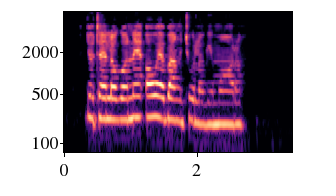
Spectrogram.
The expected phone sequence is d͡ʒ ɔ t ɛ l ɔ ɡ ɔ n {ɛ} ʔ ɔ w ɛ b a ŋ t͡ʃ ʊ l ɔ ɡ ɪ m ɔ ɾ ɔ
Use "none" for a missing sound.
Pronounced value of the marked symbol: ɛ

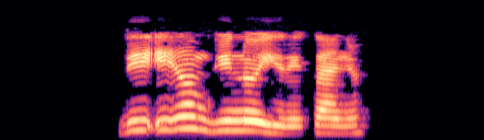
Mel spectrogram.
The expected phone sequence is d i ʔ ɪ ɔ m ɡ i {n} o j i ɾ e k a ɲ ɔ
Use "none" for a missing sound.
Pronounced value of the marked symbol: n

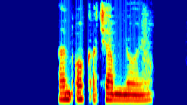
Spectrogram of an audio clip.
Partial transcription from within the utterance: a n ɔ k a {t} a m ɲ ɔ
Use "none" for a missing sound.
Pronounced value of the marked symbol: t͡ʃ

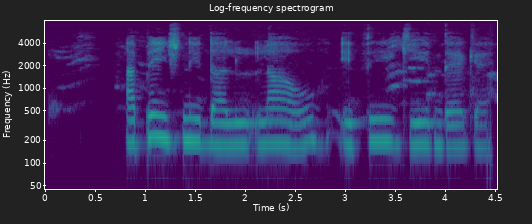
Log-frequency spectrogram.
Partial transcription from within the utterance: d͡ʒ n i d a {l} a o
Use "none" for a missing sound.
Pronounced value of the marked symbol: l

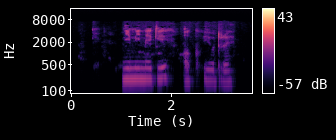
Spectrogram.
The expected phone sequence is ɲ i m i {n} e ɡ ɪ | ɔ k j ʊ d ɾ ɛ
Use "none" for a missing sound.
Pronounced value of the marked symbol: n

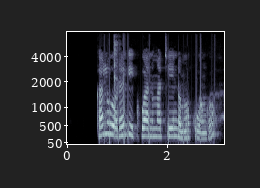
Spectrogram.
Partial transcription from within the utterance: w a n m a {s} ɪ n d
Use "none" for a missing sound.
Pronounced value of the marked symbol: t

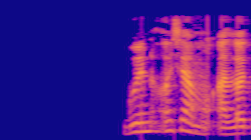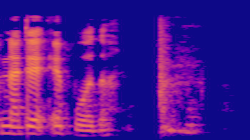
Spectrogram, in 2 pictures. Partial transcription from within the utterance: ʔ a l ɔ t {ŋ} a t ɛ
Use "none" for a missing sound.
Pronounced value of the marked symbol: n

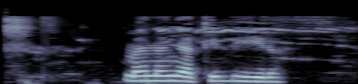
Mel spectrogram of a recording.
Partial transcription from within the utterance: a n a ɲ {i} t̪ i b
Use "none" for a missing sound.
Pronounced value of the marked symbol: a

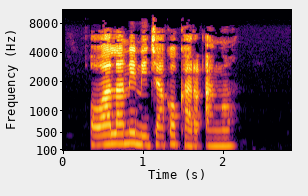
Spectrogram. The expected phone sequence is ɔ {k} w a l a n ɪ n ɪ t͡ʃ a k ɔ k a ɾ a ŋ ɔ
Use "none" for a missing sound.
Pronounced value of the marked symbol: none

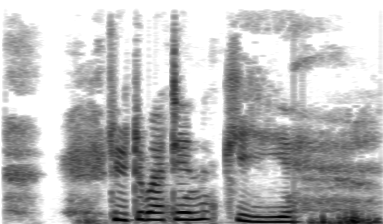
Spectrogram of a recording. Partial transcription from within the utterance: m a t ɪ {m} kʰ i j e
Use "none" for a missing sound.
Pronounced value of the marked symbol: n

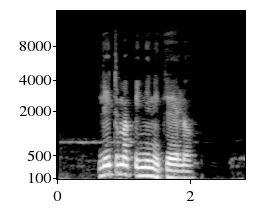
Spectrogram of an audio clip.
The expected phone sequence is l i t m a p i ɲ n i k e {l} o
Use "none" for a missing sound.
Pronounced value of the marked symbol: l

